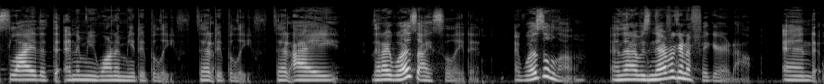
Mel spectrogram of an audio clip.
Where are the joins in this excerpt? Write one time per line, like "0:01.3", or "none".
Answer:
0:02.1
